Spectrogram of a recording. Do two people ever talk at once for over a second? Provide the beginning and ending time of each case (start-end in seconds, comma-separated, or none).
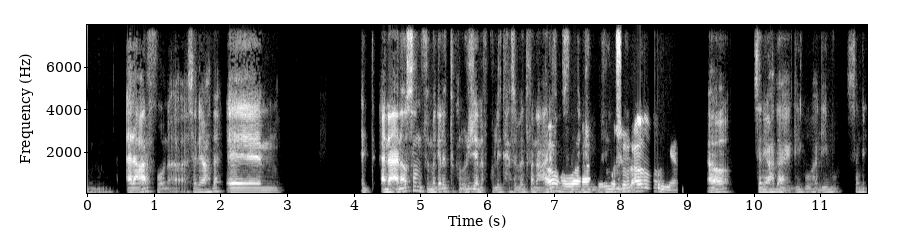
6.9-8.2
